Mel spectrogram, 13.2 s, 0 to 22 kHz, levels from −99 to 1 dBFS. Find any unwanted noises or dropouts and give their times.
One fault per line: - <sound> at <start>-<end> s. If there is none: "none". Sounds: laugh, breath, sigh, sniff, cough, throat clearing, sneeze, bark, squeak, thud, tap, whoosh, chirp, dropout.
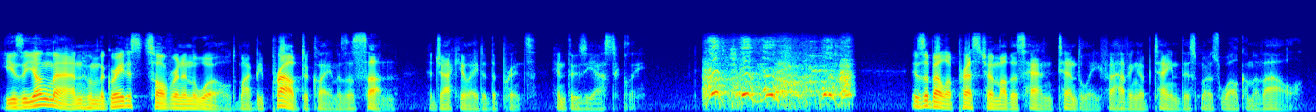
- bark at 7.0-8.6 s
